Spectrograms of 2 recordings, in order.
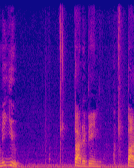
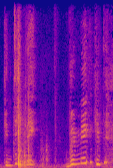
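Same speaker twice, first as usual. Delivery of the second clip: put-on light Italian accent, pitched up; a breezy stab at an Italian accent; lightly put-on Italian accent; 8 semitones higher than usual. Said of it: "I want to do the accent".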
